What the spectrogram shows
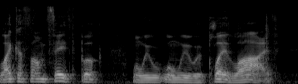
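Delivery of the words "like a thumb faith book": put-on lisp. Retelling what a bandmate with a lisp said on stage: imitating Scott's lisp. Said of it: "he had a little bit of a, of a speech impediment".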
